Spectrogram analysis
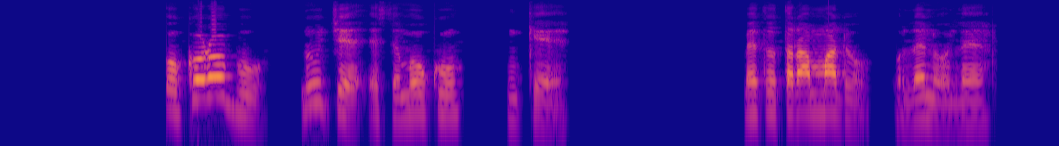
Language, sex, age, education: Igbo, male, 30-45, tertiary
